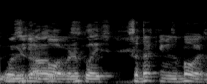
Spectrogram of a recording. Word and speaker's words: Sandusky: Sandusky? Columbus. Yes. Like Jerry Sandusky? Chill. It's pronounced the same way.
